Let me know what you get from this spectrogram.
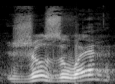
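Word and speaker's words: Josué: Josue is the... if you let me say it, the white version of it, okay? The Josue is the right pronunciation in Portuguese.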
